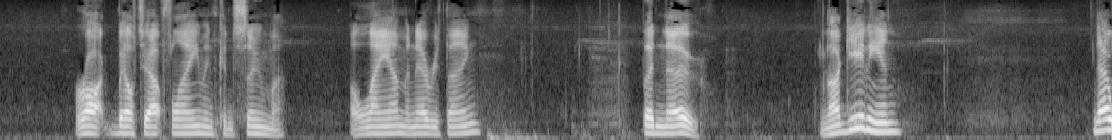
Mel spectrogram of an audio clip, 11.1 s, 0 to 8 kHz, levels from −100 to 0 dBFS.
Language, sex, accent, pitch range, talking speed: English, male, American, 150-185 Hz, 85 wpm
